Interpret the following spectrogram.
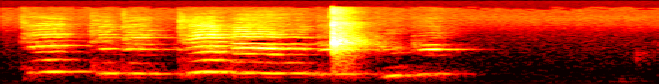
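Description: A high-pitched voice making a short wordless sound, with one sharp snap about a second in.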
